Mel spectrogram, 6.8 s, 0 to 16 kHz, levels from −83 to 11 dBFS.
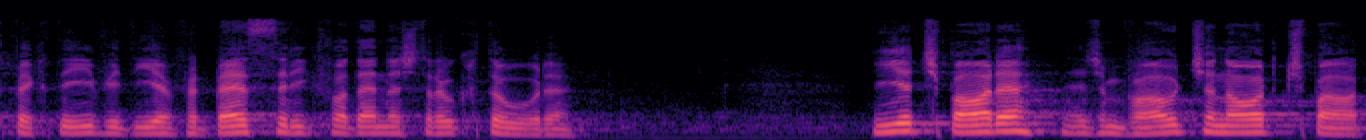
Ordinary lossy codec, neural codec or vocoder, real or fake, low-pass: none; none; real; 9.9 kHz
